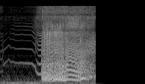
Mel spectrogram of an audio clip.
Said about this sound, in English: Oh. We cut too soon. Didn't get the last fart.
